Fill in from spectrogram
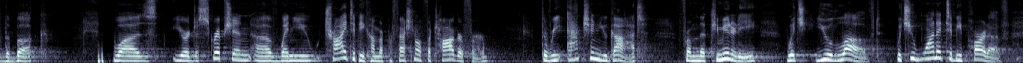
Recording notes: Today we're going back to San Francisco. On stage during my tour stop for my book Creative Calling.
